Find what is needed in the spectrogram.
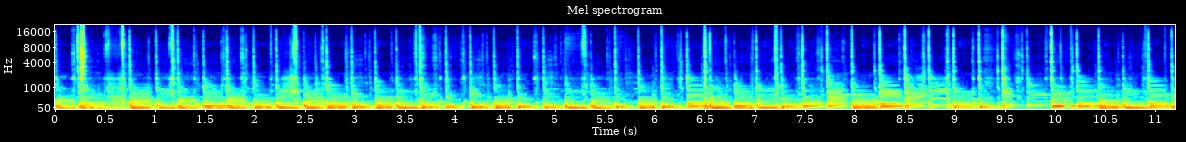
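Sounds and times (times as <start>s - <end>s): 
trad jazz bass line: 0.0s - 11.1s.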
